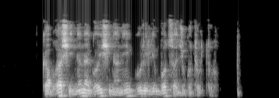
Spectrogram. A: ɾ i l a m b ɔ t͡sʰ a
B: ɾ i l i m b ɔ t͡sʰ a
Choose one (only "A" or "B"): B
